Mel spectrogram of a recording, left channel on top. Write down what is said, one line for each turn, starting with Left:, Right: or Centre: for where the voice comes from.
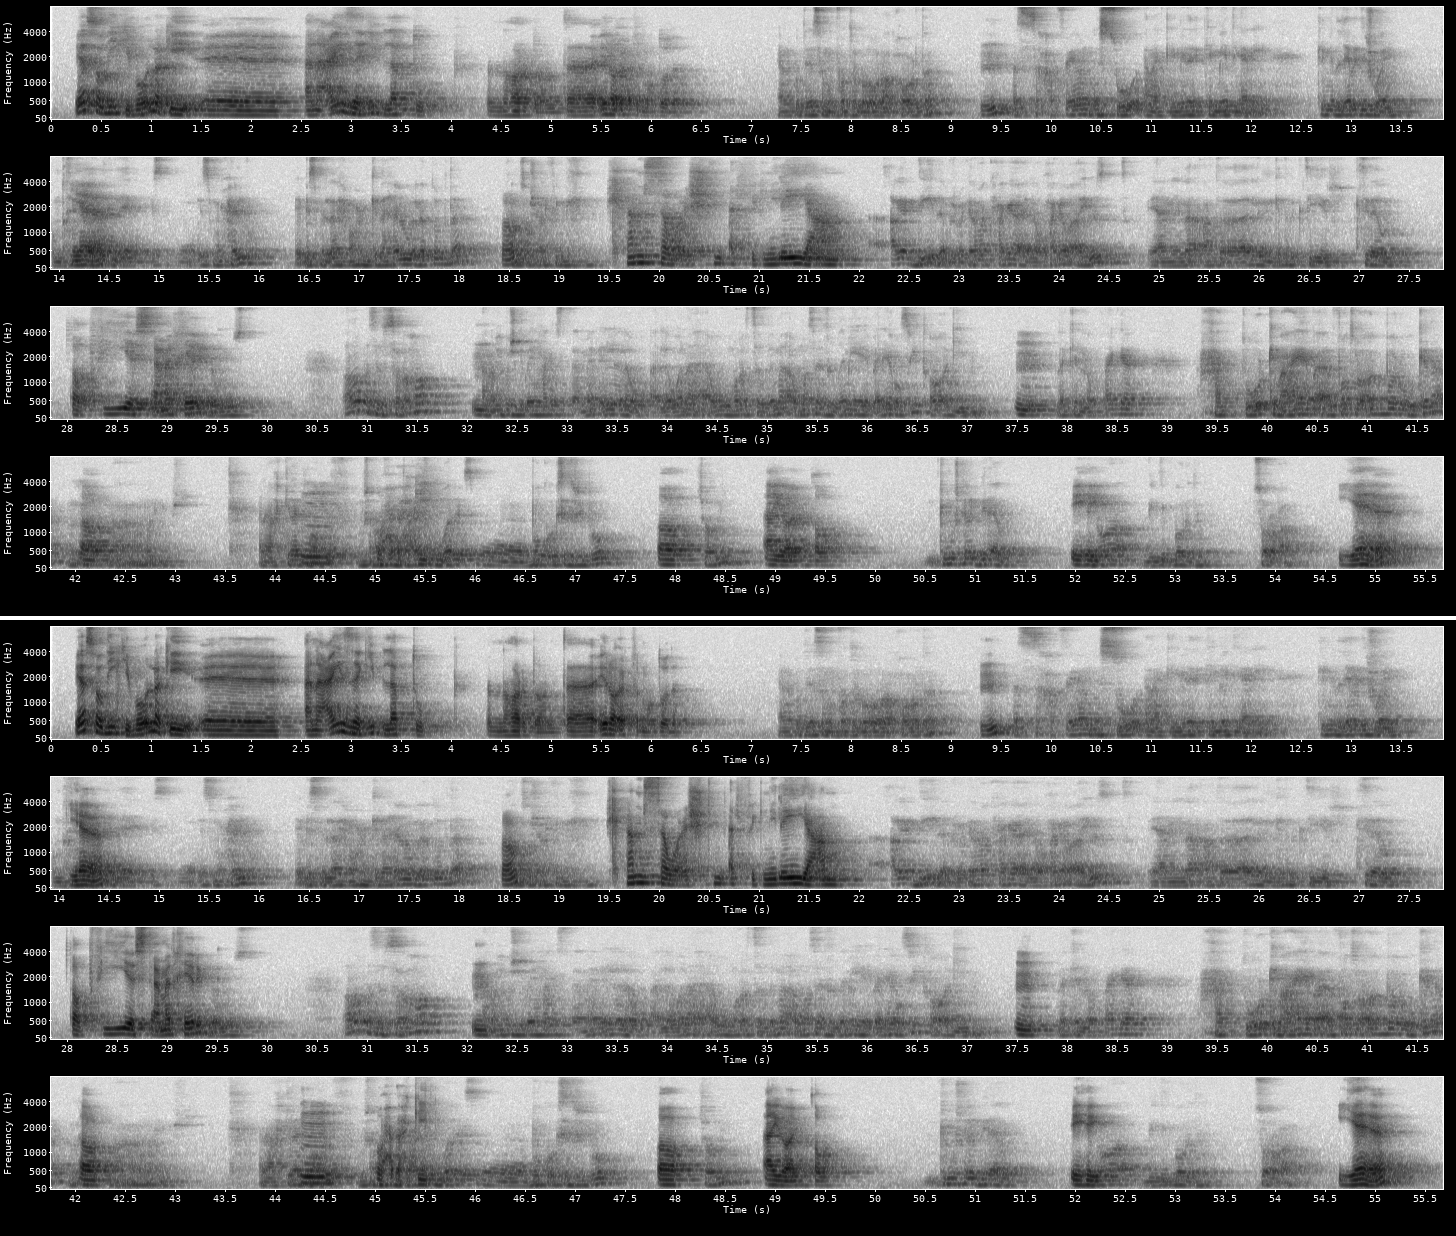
Right: يا صديقي بقولك ايه آه انا عايز اجيب لابتوب النهارده انت ايه رأيك في الموضوع ده
Left: يعني انا كنت لسه من فتره بدور على الحوار ده
Right: امم
Left: بس حرفيا السوق انا كميه كميه يعني كلمه غالي دي شويه انت متخيل
Right: يا
Left: اقل لاب اسمه اسمه حلو بسم الله الرحمن الرحيم كده حلو اللابتوب ده
Right: اه
Left: 25000 جنيه
Right: 25000 الف جنيه ليه يا عم
Left: <laughs> حاجه جديده مش بكلمك في حاجه لو حاجه بقى يوزد يعني لا هتبقى اقل من كده بكتير كتير قوي
Right: طب في استعمال
Left: لو
Right: خارج
Left: لو لو يوزد اه بس بصراحه
Right: امم
Left: انا ما بحبش اجيب اي حاجه استعمال الا لو لو انا اول مره استخدمها او مثلا استخدامي يبقى ليها بسيط اه اجيبه
Right: امم
Left: لكن لو حاجه هتورك معايا بقى لفترة أكبر وكده لا
Right: اه
Left: ما ما أجيبش أنا هحكي لك
Right: امم
Left: موقف مش عارف
Right: احكي
Left: أنت عارف
Right: لي
Left: الموبايل اللي اسمه بوكو إكس 3 برو
Right: اه
Left: شاومي
Right: ايوه ايوه طبعا
Left: في مشكلة كبيرة أوي
Right: ايه هي
Left: إن هو بيجيب بوردة بسرعة
Right: يا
